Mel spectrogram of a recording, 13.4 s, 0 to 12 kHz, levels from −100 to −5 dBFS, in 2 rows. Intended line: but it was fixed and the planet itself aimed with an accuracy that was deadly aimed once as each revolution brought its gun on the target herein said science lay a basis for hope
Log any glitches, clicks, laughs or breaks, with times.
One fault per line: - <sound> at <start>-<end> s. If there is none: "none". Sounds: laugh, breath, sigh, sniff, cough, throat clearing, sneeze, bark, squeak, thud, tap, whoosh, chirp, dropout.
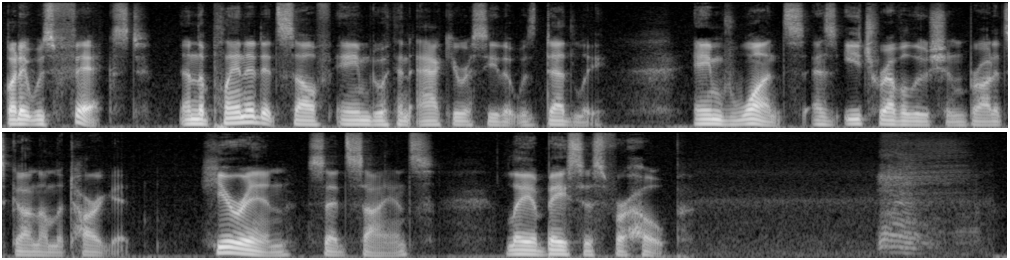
- sniff at 12.5-13.3 s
